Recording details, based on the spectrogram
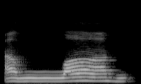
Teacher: Allahu, seperti mau ke O, tetapi tidak jadi. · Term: tafkhim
